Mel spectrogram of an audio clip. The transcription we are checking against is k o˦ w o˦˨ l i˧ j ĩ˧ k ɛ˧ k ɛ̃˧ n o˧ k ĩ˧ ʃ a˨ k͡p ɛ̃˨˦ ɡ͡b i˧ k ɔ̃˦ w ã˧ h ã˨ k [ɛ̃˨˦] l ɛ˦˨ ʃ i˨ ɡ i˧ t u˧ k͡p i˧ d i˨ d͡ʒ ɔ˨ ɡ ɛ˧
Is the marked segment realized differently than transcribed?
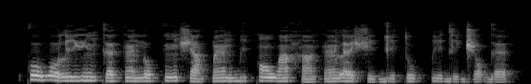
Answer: no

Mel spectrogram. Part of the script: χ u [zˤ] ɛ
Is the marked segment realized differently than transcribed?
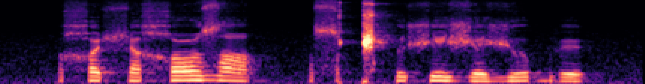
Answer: no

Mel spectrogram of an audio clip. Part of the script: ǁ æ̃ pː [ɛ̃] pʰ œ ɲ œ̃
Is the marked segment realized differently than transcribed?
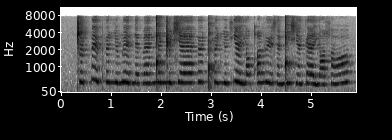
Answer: no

